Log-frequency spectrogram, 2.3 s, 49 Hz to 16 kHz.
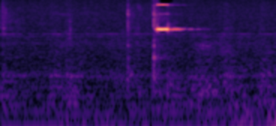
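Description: SUGON T26D soldering station giving one short, high beep about a second in, as its CH1 preset button is pressed to select the first channel temperature (300 °C).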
